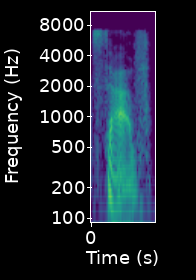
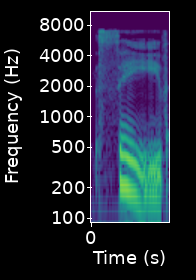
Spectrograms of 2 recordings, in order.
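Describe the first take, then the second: First: The vowel is a short A sound. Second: The vowel is a long A sound. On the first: The speaker calls it wrong. "not a short A" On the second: The speaker calls it right. "know that it takes a long vowel"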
